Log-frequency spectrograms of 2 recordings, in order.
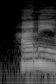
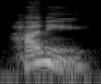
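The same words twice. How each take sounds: First: It is said flat and monotone. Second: It is said lively with a melodious range. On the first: The speaker calls it wrong. "See how flat and one-dimensional those words are" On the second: The speaker calls it right. "It's a whole different way"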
